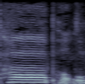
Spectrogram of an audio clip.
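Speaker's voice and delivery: "purple" pronounced with a London accent. Showing how people in london say a word: london pronunciation of purple. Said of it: "we would say the colour purple, like this".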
